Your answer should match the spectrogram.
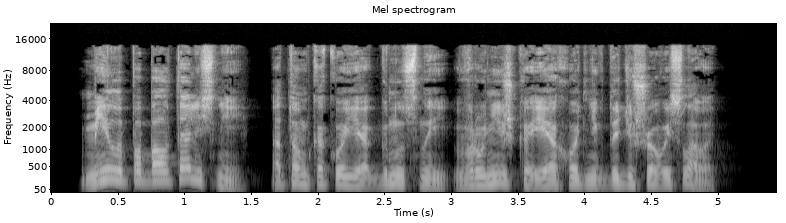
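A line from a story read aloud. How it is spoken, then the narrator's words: Loud question. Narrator (Russian): громко спросил Гарри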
